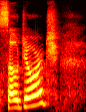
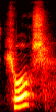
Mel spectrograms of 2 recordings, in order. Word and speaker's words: São Jorge: What's it called? São Jorge? Jorge? I think that's how you pronounce it in Portuguese.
